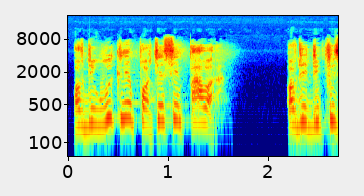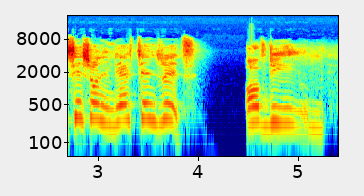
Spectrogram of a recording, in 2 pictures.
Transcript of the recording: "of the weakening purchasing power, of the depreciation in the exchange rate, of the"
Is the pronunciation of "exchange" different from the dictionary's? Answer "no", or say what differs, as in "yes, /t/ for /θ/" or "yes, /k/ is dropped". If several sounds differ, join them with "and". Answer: no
